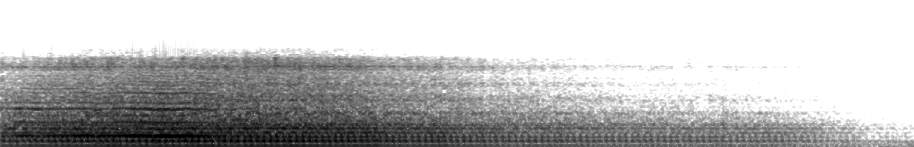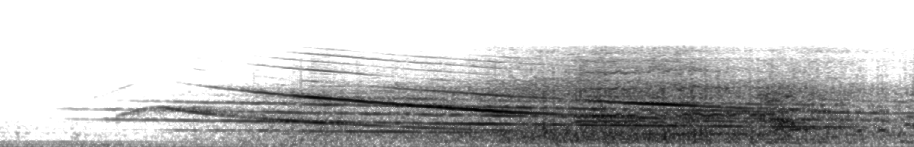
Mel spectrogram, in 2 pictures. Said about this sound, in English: Some fire. Those rotten tenements burn like tinder. Let's get up close. Look at the flames. Boy, did you ever see so many fire engines?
